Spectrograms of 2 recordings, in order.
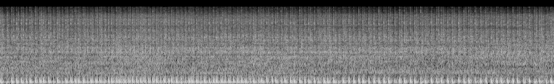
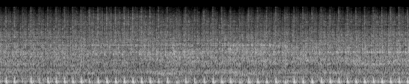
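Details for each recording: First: Honda GX160 single-cylinder engine lacking power, heavy and rough: fast chugging with ragged uneven beat and clattery top end, before valve clearance adjustment; fixed by resetting valve clearance: rough running from excessive valve clearance. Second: GX160-type single-cylinder engine after valve clearance adjustment (sizes 10 and 25) for weak, rough running: pulses at a quick, fairly even beat with no ticking or clatter; valve train quiet, normal running.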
